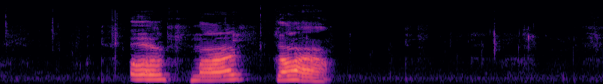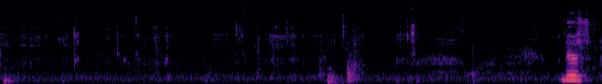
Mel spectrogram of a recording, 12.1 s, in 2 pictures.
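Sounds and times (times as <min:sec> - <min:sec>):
chewing and crunching: 0:00.0 - 0:12.0.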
